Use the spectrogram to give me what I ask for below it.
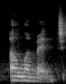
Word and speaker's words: LMNT: brand that I love and always recommend is element it is spelled out lmnt and this is the flavor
